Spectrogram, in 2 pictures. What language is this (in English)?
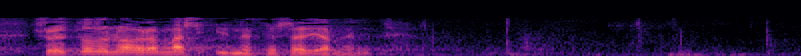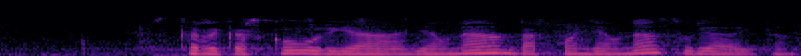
Basque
